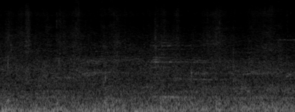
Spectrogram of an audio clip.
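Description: Outdoor background noise: a steady low rumble, with a few faint, indistinct sounds over it.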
